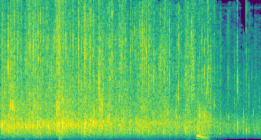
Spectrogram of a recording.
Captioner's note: applause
